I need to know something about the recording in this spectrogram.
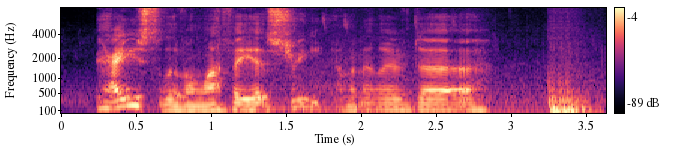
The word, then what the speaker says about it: Lafayette: And it always cracked me up to hear somebody who wasn't from the South pronounce it because they called it Lafayette, which is not right.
